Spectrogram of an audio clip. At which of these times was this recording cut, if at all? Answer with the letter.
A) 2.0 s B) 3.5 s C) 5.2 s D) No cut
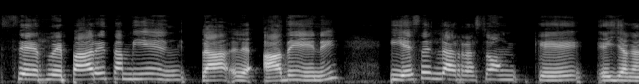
A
